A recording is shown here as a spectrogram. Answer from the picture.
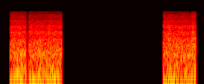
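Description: Freight train cars rolling past a grade crossing, heard only in two half-second chunks of noise, near the start and near the end, with the audio dropping out to dead silence in between.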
